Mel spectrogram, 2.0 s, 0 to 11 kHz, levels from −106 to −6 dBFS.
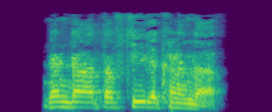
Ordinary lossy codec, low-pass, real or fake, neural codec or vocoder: MP3, 48 kbps; 7.2 kHz; real; none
